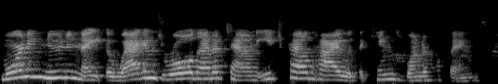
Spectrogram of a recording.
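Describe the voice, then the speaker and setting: A woman reading a children's story aloud as an expressive narrator. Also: a little high, normal speed, dull audio. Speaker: storybook reader. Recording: roomy, echoing room sound.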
